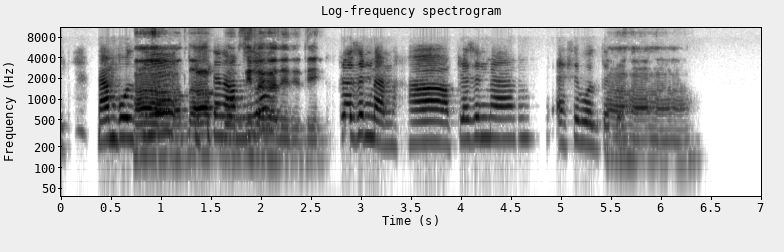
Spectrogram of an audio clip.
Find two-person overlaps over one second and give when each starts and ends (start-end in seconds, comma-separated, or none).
0.7-2.6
